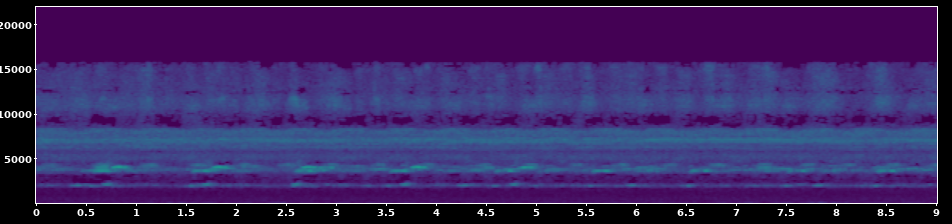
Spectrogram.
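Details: Whistling frogs heard after dark on St. Lucia: clipped, rising whistles recur roughly once a second above a persistent high-pitched hum of insects and crickets.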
